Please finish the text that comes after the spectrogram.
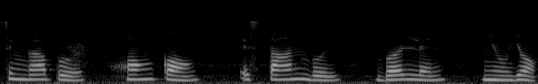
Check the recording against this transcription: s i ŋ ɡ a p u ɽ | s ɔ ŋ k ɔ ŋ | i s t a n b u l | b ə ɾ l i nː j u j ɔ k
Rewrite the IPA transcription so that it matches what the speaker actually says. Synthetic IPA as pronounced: s i ŋ ɡ a p u ɾ | h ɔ ŋ k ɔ ŋ | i s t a n b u l | b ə ɾ l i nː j u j ɔ k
